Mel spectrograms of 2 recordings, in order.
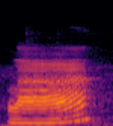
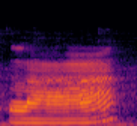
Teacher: O O se separou do A. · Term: hiato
